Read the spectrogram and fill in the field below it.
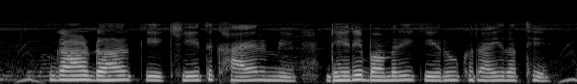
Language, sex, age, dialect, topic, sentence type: Chhattisgarhi, female, 31-35, Northern/Bhandar, agriculture, statement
